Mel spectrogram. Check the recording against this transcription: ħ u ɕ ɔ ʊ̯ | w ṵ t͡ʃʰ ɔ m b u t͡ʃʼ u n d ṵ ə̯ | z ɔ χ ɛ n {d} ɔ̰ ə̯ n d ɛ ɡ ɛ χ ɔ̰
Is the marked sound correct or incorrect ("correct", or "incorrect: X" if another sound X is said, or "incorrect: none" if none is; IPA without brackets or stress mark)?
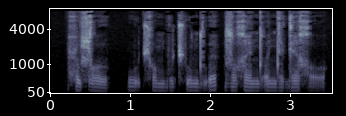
correct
